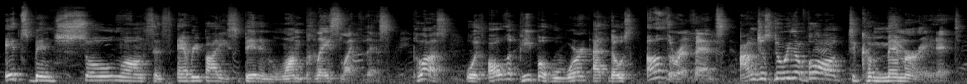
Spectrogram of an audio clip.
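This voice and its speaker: A woman's voice: sits low, big pitch swings, normal speed, few pauses, fairly bright tone. A woman playing an uneasy vlogger in a comedic audio drama. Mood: casual.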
